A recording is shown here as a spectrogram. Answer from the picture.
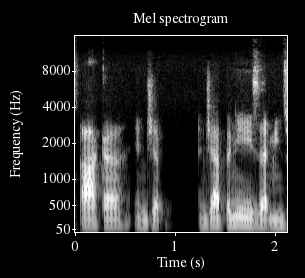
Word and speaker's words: AKA: chose tires and aka means akka or it's pronounced akka in in japanese that means red and kyo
